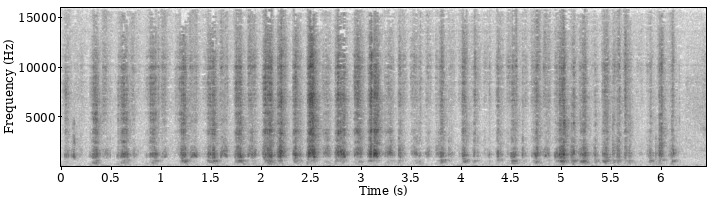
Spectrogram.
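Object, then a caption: Wax-coated scratch art paper scratched with a wooden stylus. A wooden stylus scratches and rubs across a black, wax-coated scratch art page in a spiral book to fill in areas. It makes a quick, uneven series of short, dry rasping strokes. Each stroke is centered in the mid range around 1.3 kHz with a faint bright hiss and little low end.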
